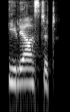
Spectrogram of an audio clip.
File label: "heliostat", Indian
